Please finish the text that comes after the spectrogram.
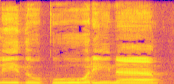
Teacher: كسره اللام لا تنساها والراء مرققه مكسوره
